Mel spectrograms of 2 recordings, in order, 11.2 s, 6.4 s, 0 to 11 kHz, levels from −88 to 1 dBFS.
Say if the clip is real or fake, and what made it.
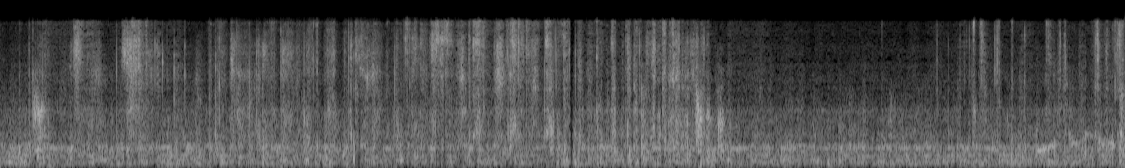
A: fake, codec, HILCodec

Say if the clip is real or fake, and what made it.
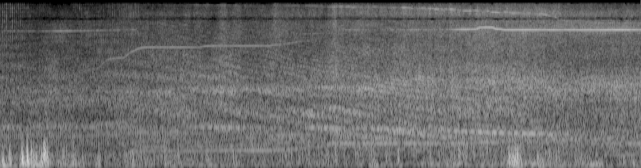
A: real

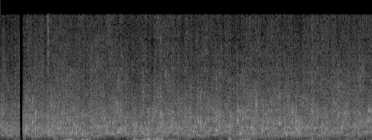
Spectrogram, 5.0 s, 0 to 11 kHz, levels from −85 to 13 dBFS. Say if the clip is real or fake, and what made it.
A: fake, codec, HILCodec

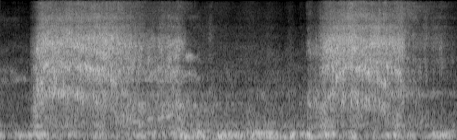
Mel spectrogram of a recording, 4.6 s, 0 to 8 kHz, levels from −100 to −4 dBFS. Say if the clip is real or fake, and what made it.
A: fake, codec, HILCodec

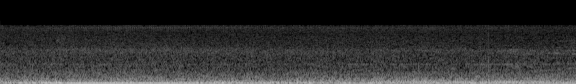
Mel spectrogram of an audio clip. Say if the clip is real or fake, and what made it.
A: real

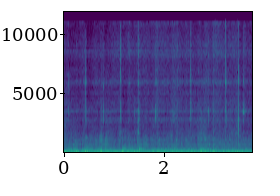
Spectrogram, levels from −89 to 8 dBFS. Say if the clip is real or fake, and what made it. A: fake, codec, HILCodec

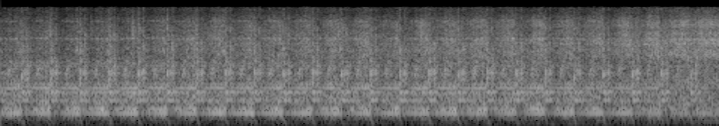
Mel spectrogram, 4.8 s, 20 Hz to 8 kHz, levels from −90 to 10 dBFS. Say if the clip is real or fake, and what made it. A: real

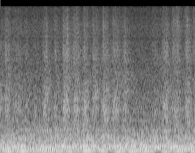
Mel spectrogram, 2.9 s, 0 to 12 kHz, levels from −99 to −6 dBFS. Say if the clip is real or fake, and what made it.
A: real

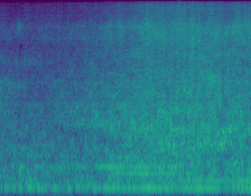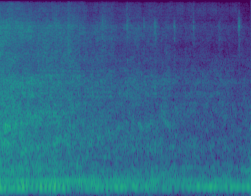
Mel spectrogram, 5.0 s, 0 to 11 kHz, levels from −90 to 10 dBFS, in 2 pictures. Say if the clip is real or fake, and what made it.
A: fake, codec, HILCodec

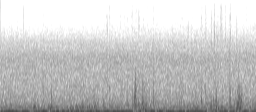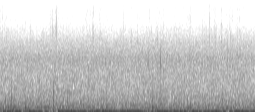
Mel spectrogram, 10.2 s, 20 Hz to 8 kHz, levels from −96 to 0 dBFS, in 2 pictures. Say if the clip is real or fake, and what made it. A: real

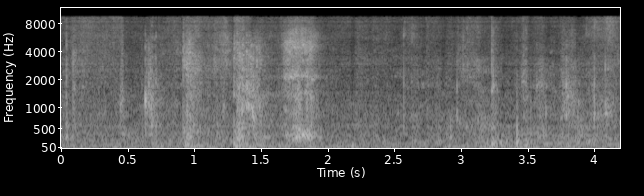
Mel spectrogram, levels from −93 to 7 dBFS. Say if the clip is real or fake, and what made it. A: fake, codec, HILCodec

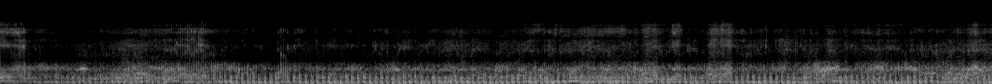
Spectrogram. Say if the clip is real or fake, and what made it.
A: fake, codec, HILCodec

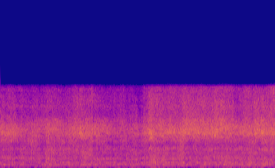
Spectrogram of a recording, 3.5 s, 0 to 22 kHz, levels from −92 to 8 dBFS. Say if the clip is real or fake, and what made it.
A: fake, codec, HILCodec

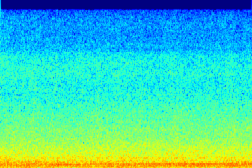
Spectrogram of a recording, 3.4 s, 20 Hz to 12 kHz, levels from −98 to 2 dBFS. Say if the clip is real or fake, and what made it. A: real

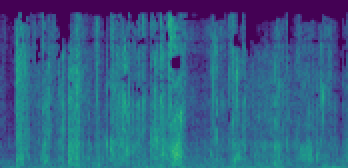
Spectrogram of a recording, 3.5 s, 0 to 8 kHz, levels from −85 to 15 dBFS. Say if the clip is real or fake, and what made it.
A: fake, codec, HILCodec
